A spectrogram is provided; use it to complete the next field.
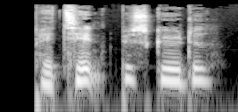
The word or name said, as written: PATENTBESKYTTET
